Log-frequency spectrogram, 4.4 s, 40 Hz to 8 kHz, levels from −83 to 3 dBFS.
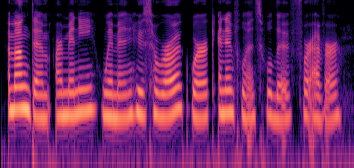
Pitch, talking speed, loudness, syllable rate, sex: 215 Hz, 175 wpm, -21 LUFS, 5.8 syllables/s, female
